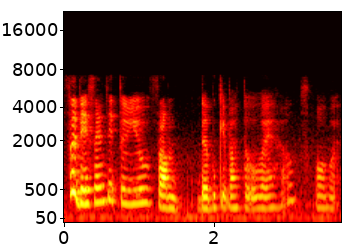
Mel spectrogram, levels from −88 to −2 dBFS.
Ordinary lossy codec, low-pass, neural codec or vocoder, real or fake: none; 7.2 kHz; none; real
